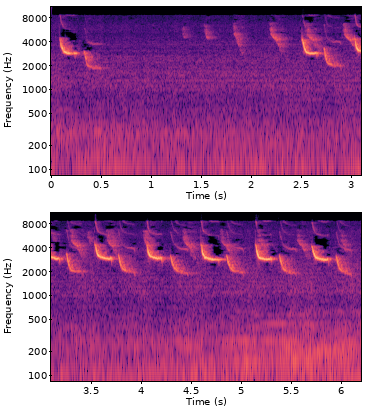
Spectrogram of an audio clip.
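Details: Clear song of a tiểu mi songbird: high, crisp descending whistled notes repeated quickly and steadily, each note dropping sharply in pitch, over faint low background rumble.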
